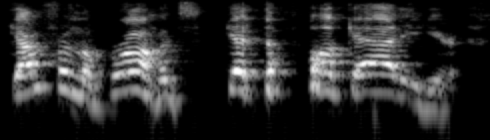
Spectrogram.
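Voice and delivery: high-pitched, brash New Yorker outburst; defiant comeback. Retold or imitated. Acted defiant comeback in argument.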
